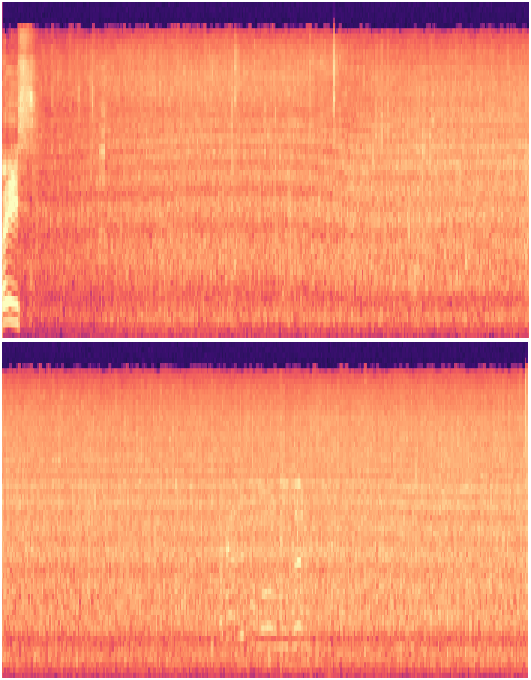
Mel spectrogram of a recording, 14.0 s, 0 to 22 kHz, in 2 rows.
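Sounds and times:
water rushing through dam breach: 0.0 - 14.0.

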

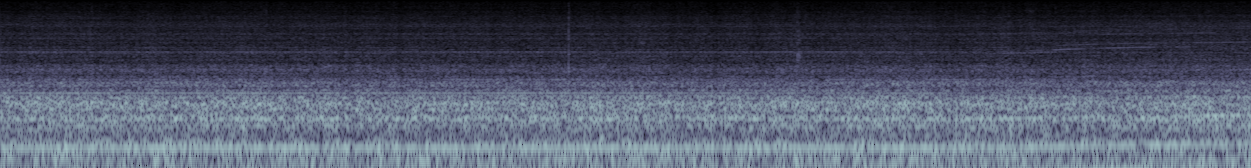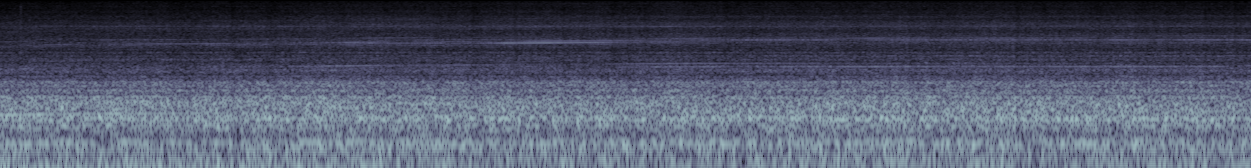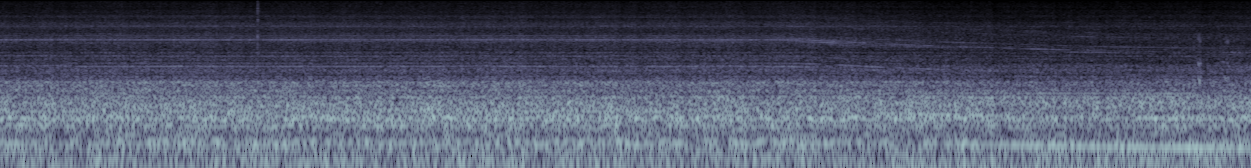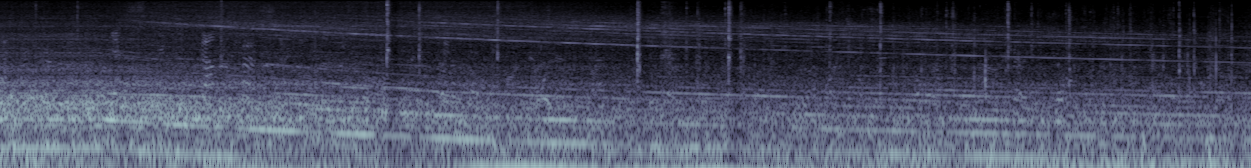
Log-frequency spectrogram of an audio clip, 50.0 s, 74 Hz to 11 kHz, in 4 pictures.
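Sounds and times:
high engine whine: 0.0 - 50.0
jet engines low rumble: 0.0 - 50.0.

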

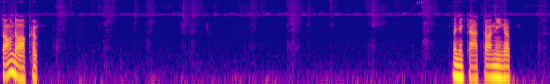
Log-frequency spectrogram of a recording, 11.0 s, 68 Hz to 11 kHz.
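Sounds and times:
high-pitched insect drone: 0.0 - 11.0
footsteps in dry leaves: 1.0 - 6.4.

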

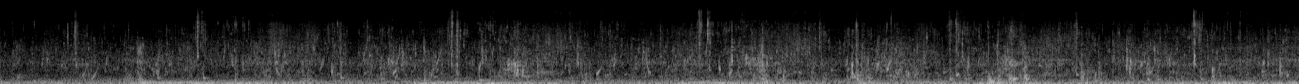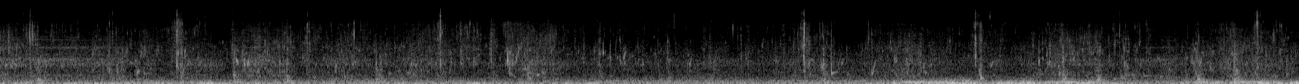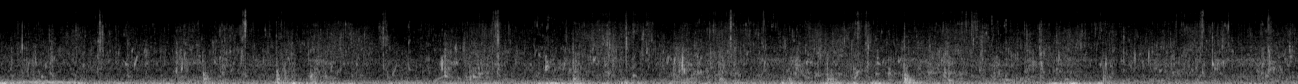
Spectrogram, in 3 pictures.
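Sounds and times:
water sloshing against hull: 0.0 - 38.9
wind rumbling on microphone: 0.0 - 38.9.

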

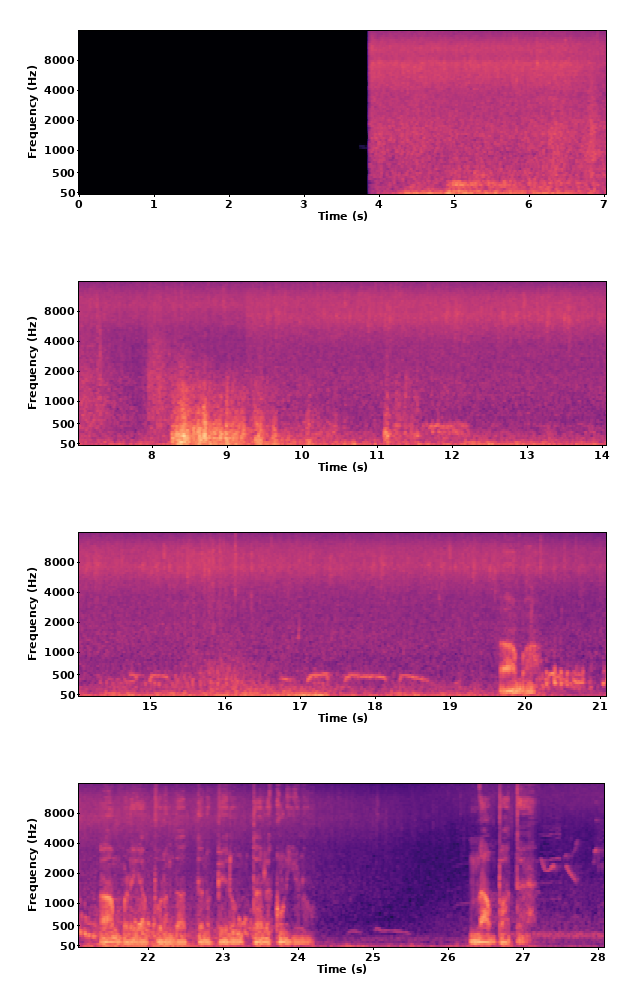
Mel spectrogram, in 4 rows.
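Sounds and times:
heavy rain pouring: 3.9 - 25.0, 26.3 - 27.2
thunder rumble: 4.0 - 13.1, 13.7 - 24.3
pigeon cooing: 11.5 - 12.3, 14.4 - 16.0, 16.6 - 18.9, 19.7 - 25.5.

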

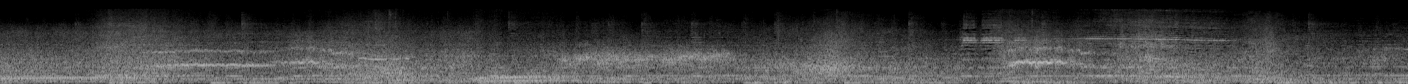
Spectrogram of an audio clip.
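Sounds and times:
background music: 0.0 - 14.0
car engines revving: 0.0 - 14.0
tyres squealing: 9.6 - 12.5.

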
